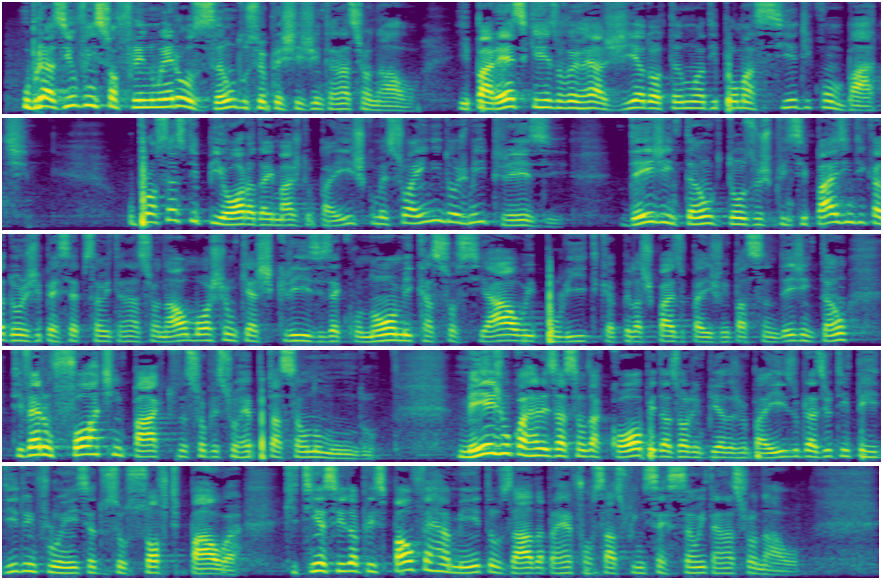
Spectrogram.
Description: Categoria: Coluna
